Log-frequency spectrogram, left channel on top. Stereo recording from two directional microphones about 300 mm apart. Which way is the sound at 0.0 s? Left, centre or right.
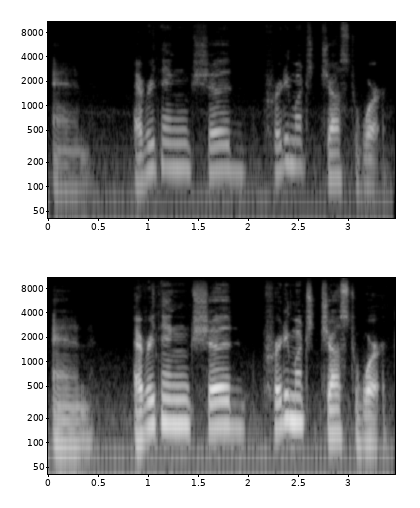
Right.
